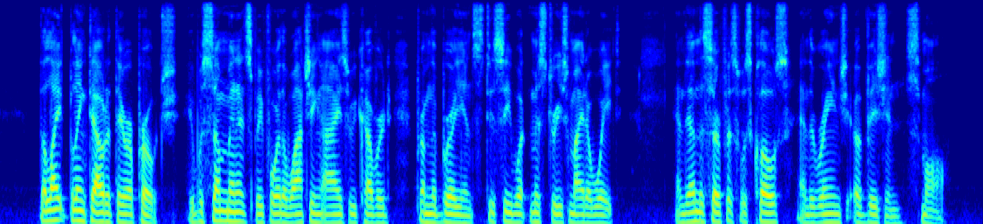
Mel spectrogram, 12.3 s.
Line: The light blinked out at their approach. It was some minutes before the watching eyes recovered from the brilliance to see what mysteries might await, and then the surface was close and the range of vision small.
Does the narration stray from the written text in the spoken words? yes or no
no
